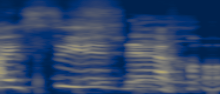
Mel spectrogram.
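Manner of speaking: high, loud, laughing delivery.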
